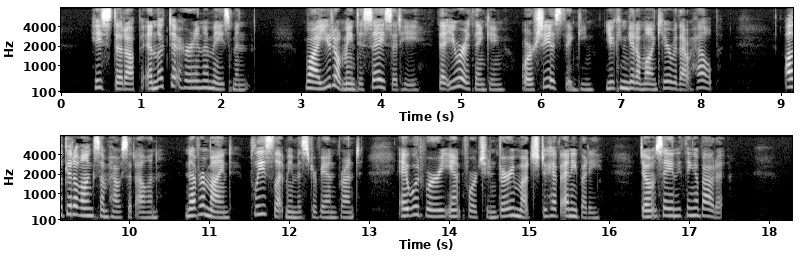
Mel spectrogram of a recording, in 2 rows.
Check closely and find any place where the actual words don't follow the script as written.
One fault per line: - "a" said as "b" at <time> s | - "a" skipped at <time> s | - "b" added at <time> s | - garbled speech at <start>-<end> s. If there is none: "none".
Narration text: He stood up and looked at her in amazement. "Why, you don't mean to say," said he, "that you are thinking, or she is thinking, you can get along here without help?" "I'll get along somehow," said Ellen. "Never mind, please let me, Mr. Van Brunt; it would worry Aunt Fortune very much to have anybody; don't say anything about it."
none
